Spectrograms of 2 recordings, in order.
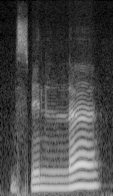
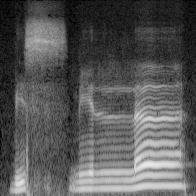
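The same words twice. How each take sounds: First: The short vowel is clipped to half length. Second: The short vowel is given its full length. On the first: The speaker calls it wrong. "jangan bismillah. Itu ikhtilas" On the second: The speaker calls it right. "itu harusnya bismillah"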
